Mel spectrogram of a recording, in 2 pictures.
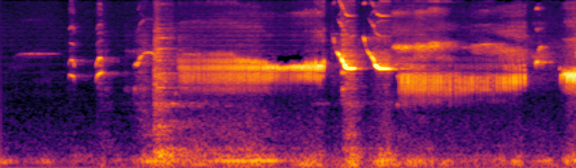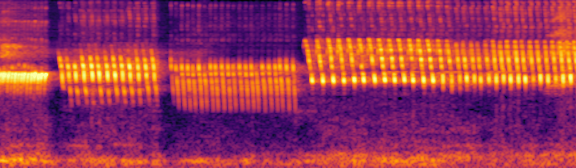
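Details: Canary song: after a quiet start, a string of sustained high trills and rolling tours, switching between buzzy and rapid pulsed phrases around the upper register, with brief whistled notes between.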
